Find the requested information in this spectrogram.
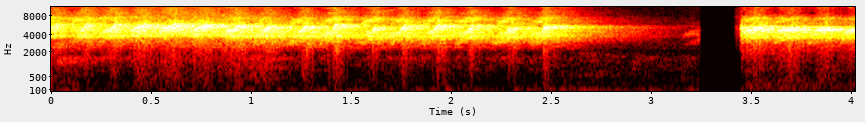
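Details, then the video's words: Javan fulvetta in long 'besetan' chattering, kept as a tutor recording for songbirds. A shrill, rapid, buzzing rattle holds steady for about three seconds, cuts out abruptly, then starts again at full strength. "FLAMBOYAN GACOR BESET PANJANG"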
